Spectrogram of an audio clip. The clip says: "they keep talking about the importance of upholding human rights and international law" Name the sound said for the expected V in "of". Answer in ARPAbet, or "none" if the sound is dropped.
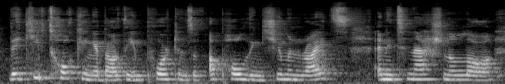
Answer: V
